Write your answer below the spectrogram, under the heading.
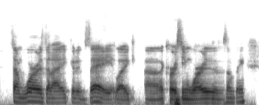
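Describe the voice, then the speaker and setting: He speaks at a fairly slow pace. The man has a Japanese accent. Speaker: stand-up comedian and English teacher. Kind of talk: interview answer.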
